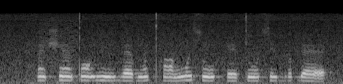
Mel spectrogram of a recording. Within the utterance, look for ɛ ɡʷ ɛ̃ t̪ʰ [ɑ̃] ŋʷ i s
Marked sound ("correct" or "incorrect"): correct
